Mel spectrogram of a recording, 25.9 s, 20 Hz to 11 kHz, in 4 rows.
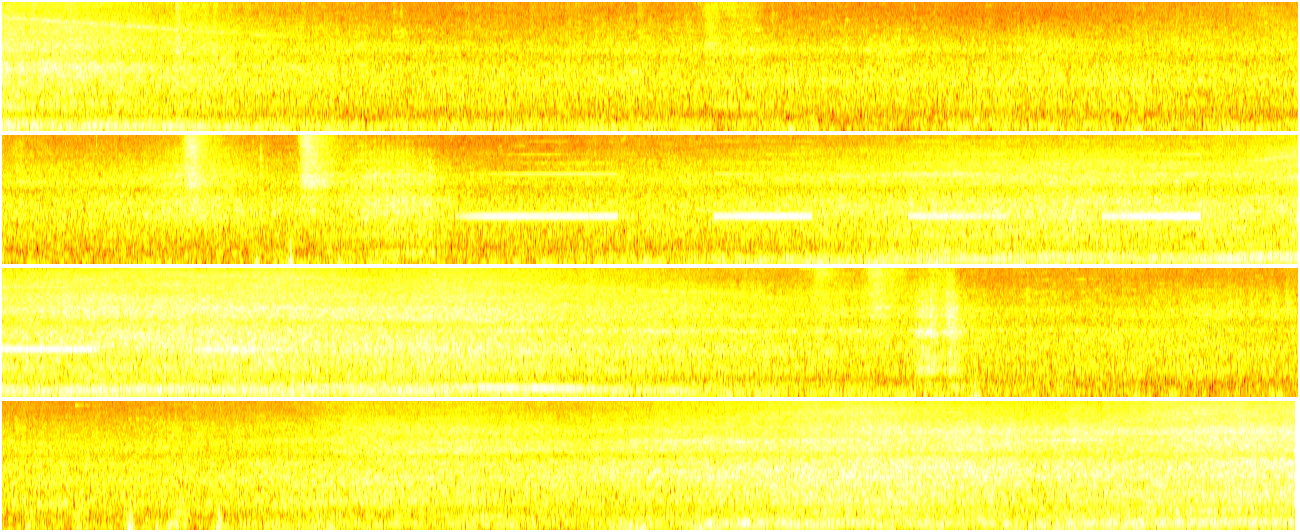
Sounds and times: Reversing beeps: 8.8 - 14.4.

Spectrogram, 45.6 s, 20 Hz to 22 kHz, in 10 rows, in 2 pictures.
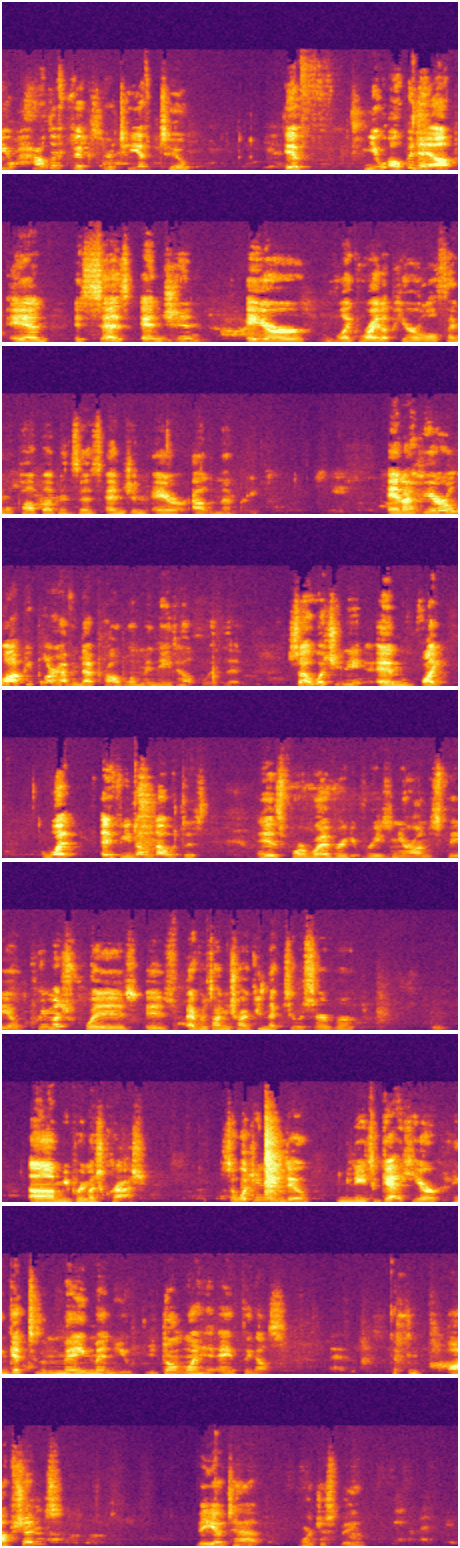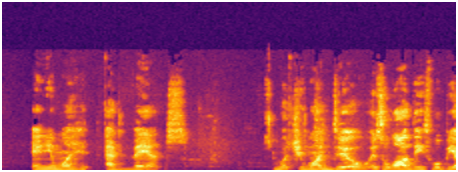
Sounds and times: Speech: 0.0 - 1.9, 2.7 - 11.7, 13.0 - 26.4, 27.6 - 28.8, 29.4 - 34.8, 35.8 - 37.4, 38.4 - 40.1, 41.4 - 42.9, 43.7 - 45.5.

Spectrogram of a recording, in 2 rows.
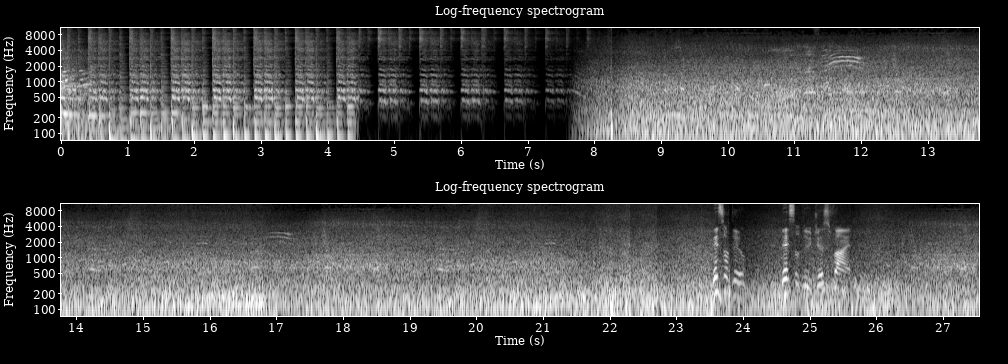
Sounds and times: Waves, surf: 7.7 - 27.5
Wind noise (microphone): 20.4 - 27.5.

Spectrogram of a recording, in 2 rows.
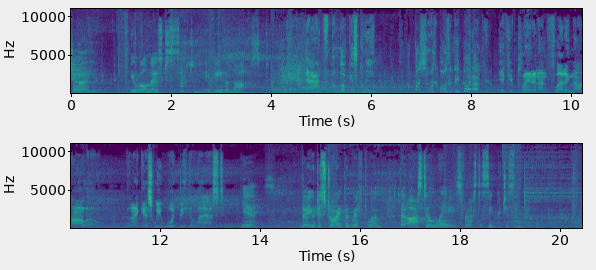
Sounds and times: Speech: 1.2 - 3.8, 4.5 - 6.1, 6.8 - 10.8, 11.4 - 14.0, 14.8 - 19.3.

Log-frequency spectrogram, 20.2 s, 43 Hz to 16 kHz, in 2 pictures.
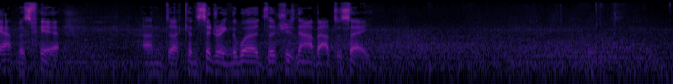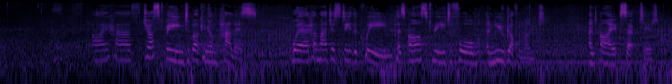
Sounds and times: Narration, monologue: 0.0 - 10.0, 10.8 - 20.1
Female speech, woman speaking: 11.5 - 18.3, 18.9 - 20.1.

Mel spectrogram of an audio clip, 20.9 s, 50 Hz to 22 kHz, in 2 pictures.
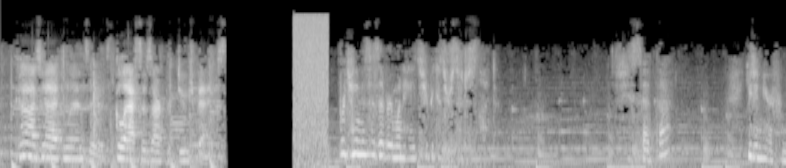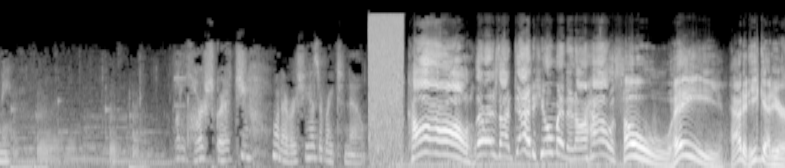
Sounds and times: Music: 0.0 - 3.0, 4.4 - 13.8, 15.9 - 20.9.

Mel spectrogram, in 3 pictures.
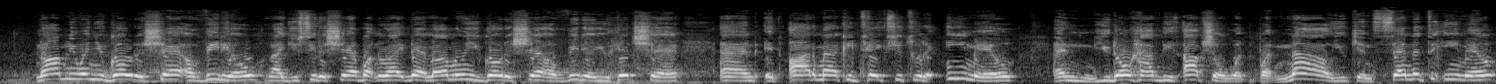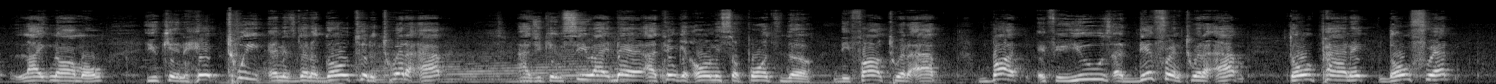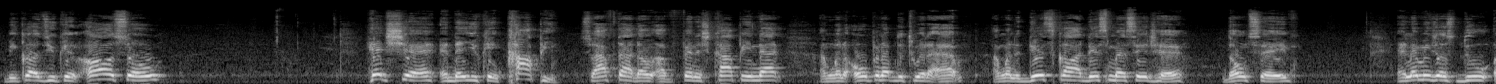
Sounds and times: Speech: 0.4 - 19.4, 20.1 - 31.6, 33.6 - 43.0, 43.9 - 44.8.

